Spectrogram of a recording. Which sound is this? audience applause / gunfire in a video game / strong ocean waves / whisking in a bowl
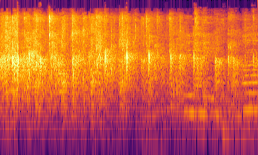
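audience applause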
